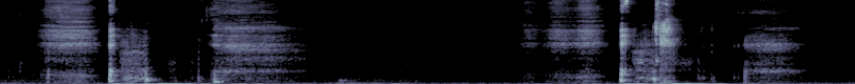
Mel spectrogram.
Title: Very Messy Sneezes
